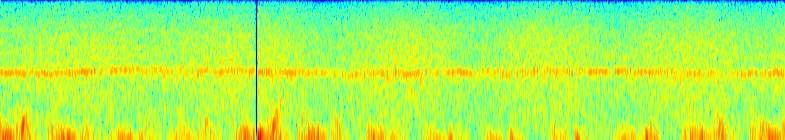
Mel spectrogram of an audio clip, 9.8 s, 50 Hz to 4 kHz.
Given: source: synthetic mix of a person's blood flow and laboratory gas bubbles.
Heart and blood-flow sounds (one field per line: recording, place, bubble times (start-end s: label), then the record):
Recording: Doppler ultrasound of blood flow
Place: precordium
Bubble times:
no bubbles
From the record:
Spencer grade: 0 (complete lack of bubble signals)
